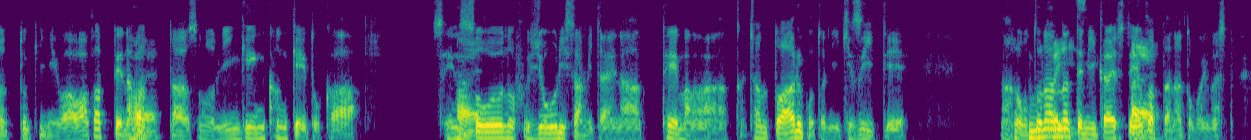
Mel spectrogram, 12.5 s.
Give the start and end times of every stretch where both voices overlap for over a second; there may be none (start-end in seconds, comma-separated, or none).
10.1-11.7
